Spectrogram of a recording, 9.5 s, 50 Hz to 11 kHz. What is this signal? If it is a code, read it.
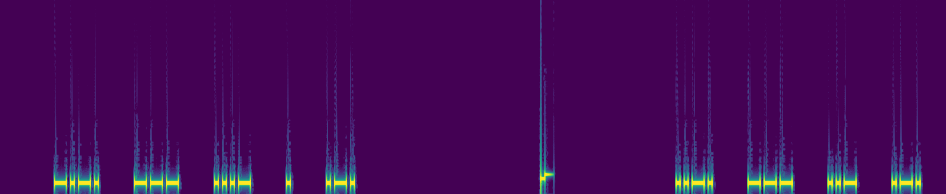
Morse code, heard as a keyed tone, about 30 wpm, spaced as for 17 wpm, 690 Hz. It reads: COVER FOUR
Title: 3x Character Spacing - Top 300 Words - 30wpm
